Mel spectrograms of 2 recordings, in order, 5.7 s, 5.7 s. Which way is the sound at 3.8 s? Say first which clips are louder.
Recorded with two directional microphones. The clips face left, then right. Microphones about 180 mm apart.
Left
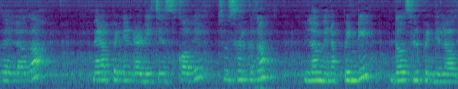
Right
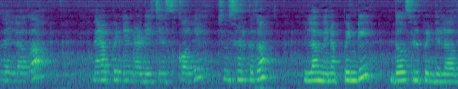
Right 2 dB; 60° right (ahead or behind).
